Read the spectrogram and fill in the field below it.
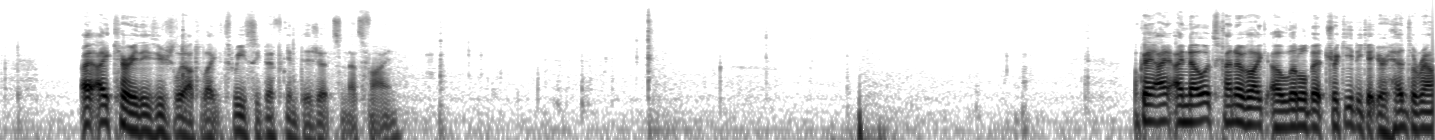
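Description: A middle-aged man speaks calmly and closely into a microphone, pausing between phrases.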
